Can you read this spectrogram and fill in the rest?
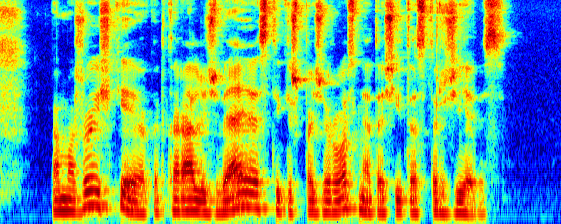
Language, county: Lithuanian, Klaipėda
